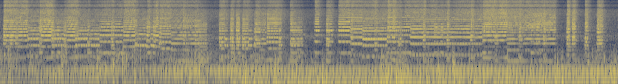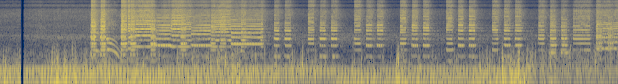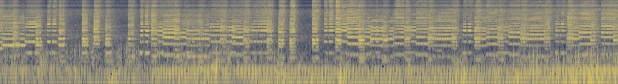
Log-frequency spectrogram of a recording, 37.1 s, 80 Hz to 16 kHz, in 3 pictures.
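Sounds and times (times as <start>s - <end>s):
musical bus horn melody: 0.0s - 12.8s, 14.0s - 37.0s
low engine drone: 0.0s - 37.0s.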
